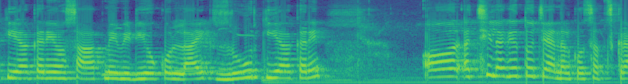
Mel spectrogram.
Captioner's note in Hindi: नाक से की जाने वाली आवाज़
